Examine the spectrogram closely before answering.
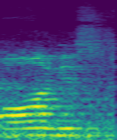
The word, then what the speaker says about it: honest: a honest man am honest man because H is a silent letter and the next sound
